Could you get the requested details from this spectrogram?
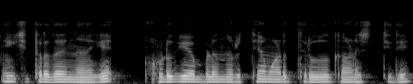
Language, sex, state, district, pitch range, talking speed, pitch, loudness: Kannada, male, Karnataka, Mysore, 115-125 Hz, 100 wpm, 120 Hz, -20 LUFS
